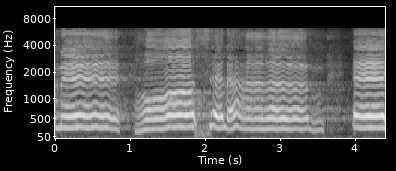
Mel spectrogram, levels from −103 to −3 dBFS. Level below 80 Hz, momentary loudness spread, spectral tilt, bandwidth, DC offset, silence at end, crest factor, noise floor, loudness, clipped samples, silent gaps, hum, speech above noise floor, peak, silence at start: -66 dBFS; 14 LU; -3.5 dB/octave; 6.4 kHz; under 0.1%; 0 s; 14 dB; -41 dBFS; -22 LUFS; under 0.1%; none; none; 17 dB; -8 dBFS; 0 s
